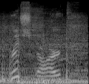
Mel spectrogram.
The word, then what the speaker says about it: Ristar: games like Sonic 3D Blast Sonic R and ristar please don't get mad at me for mispronouncing that I seriously looked that up and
